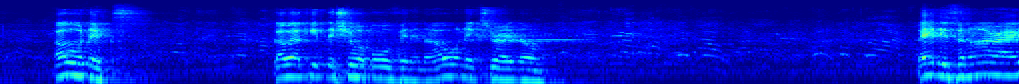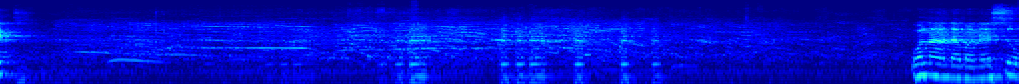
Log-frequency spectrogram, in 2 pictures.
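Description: A man shouts and chants loudly into a microphone over a loudspeaker.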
